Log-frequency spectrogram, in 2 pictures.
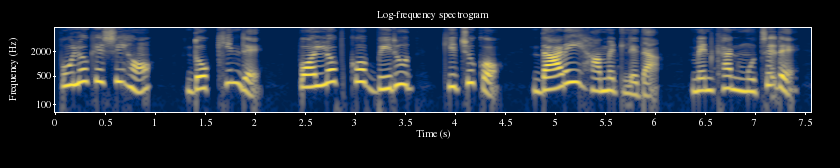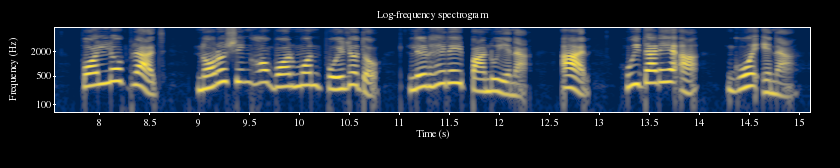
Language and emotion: Santali, neutral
